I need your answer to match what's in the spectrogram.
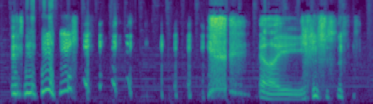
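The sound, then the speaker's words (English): A person, fairly loud, makes a few short choppy vocal sounds, then imitates a wolf howl with one sustained, wavering cry that bends upward before breaking off. “I want to roll it with and try to make a wolf sound to scare the shit out of the owl.”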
